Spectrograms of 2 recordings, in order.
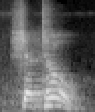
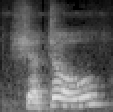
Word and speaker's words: chateau: is a kind of light material a cloth chateau chateau is a cottage usually used by lords by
